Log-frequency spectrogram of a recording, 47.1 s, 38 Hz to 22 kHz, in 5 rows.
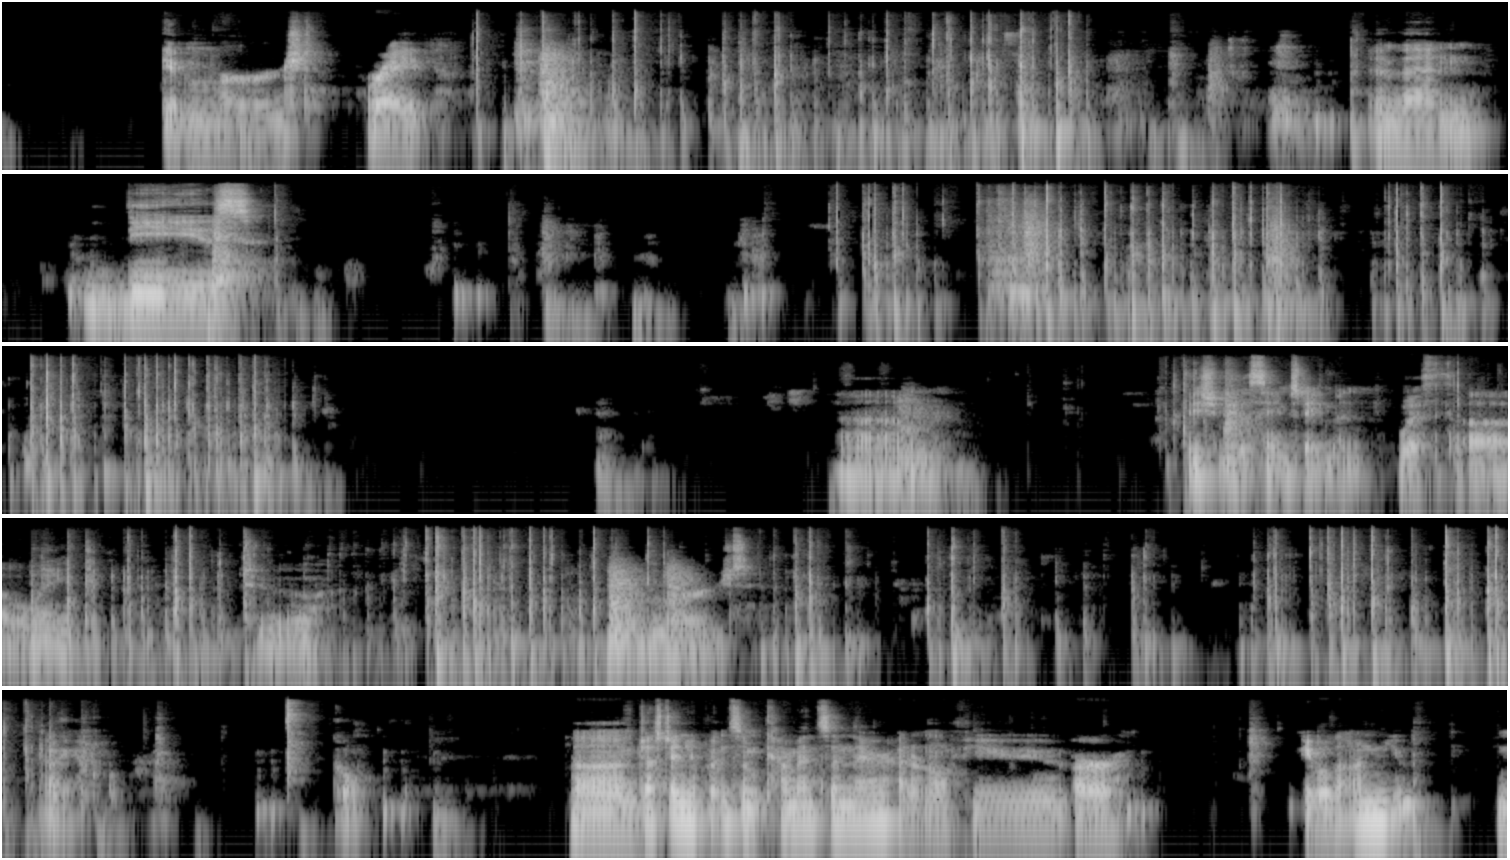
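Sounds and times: typing on computer keyboard: 2.9 - 6.9, 14.6 - 20.8, 26.1 - 27.0, 27.7 - 38.3.

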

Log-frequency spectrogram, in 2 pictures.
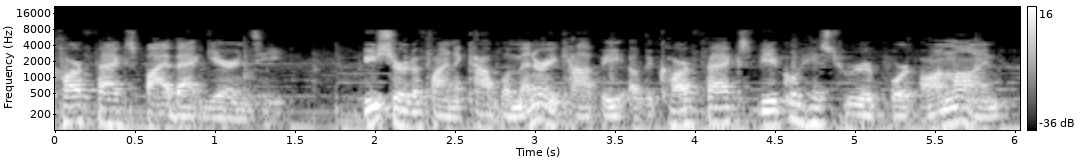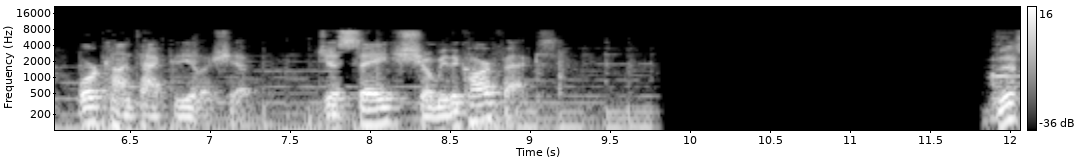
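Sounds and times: music: 0.0 - 9.9.

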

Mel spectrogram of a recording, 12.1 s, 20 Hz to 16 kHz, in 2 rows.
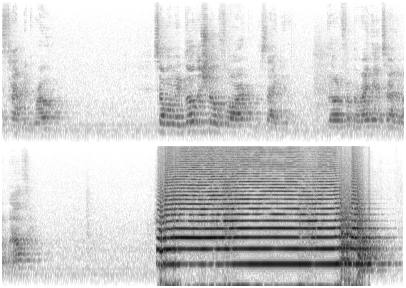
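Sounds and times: shofar blast: 8.3 - 12.0.

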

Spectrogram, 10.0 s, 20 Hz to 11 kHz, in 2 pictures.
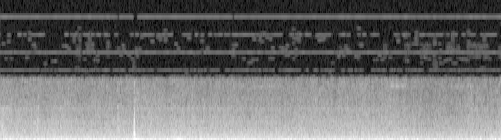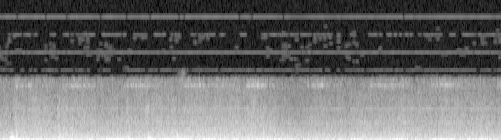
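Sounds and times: steady low hum: 0.0 - 10.0
muffled low thumps: 1.3 - 2.1, 5.0 - 7.9.

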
